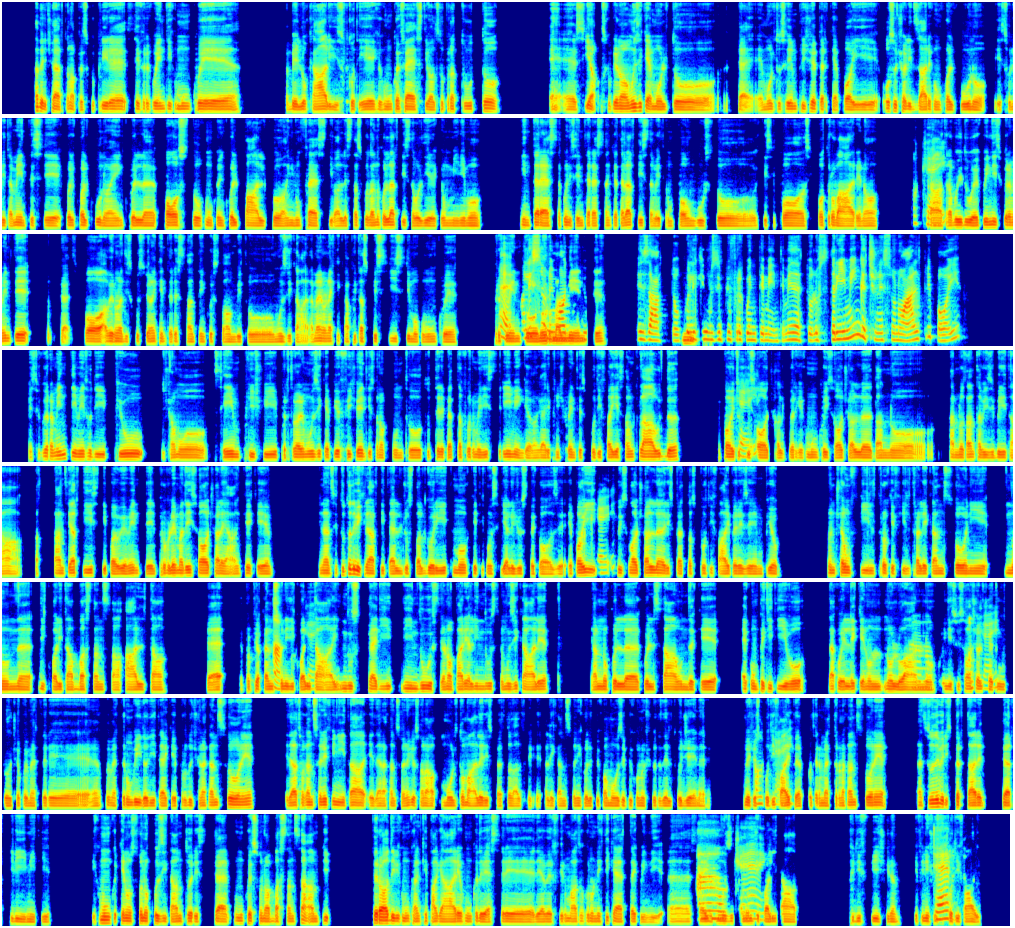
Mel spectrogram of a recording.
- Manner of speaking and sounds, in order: "cioè" said as "ceh"; tapping; "cioè" said as "ceh"; "principalmente" said as "principamente"; "Cioè" said as "ceh"; "proprio" said as "propio"; in English: "sound"; "cioè" said as "ceh"; "innanzitutto" said as "nanzituto"; "rispettare" said as "rispertare"; "cioè" said as "ceh"
- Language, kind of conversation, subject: Italian, podcast, Come scegli la nuova musica oggi e quali trucchi usi?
